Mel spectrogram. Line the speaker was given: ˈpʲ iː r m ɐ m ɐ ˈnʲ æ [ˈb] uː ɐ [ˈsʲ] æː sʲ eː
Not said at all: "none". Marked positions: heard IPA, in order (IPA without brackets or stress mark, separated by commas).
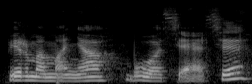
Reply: b, sʲ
